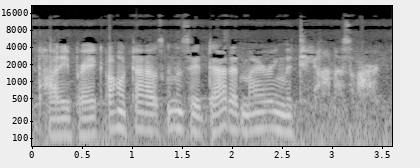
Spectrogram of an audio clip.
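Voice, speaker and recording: A man's voice: medium pitch, steady tone, brisk, dull audio. Gushing man vlogging a sunny port. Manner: gushing, playful, chatty. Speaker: family vlogger. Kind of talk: casual travel vlog. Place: outdoors at a sunny cruise port.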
